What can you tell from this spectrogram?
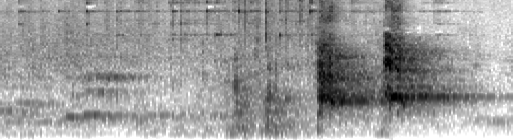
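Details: Playful puppies yipping: a quiet start, then two sharp, bright yips close together near the end, the second trailing off into a falling whine.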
